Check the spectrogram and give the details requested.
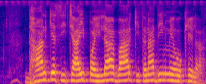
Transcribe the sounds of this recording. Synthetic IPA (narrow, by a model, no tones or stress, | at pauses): d̪ʱankesit͡ʃaipəɦilabaɾkɪt̪nad̪inmeɦokʰela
